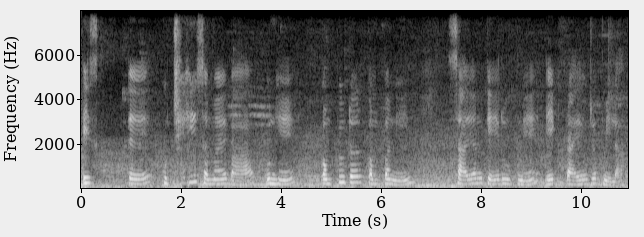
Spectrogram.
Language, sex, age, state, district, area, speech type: Hindi, female, 45-60, Madhya Pradesh, Chhindwara, rural, read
